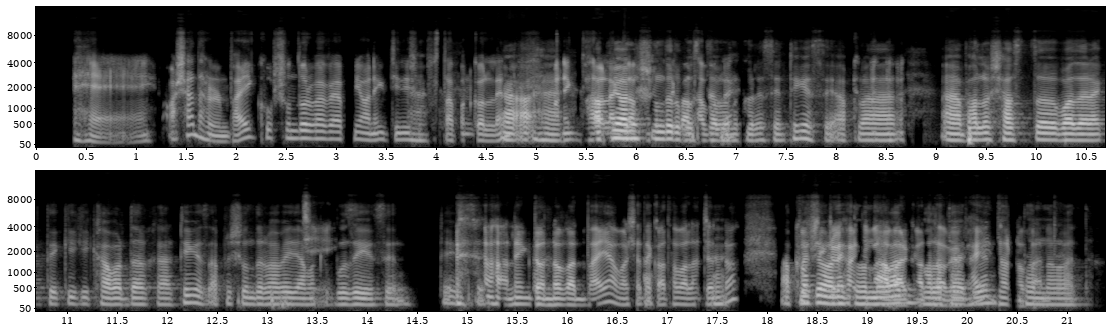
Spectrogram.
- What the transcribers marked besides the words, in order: chuckle; chuckle
- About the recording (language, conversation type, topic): Bengali, unstructured, তোমার মতে ভালো স্বাস্থ্য বজায় রাখতে কোন ধরনের খাবার সবচেয়ে ভালো?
